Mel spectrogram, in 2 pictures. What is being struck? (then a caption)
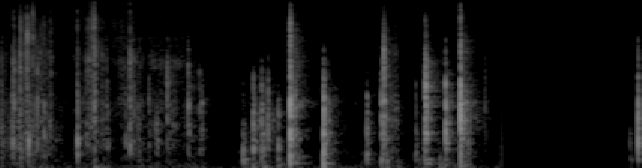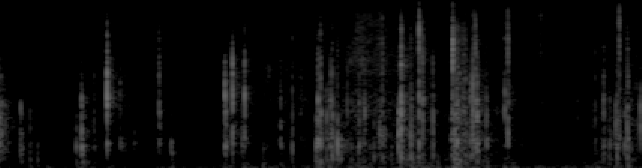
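Glossy paper catalog pages. Fingertips and nails turn the water-warped glossy pages of an open paper toy catalog, crinkling and crunching the wrinkled paper. Quiet, bright crackles come in bursts of quick rustles, with a full silence in the middle before the page-turning resumes.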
